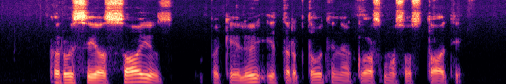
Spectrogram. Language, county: Lithuanian, Vilnius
